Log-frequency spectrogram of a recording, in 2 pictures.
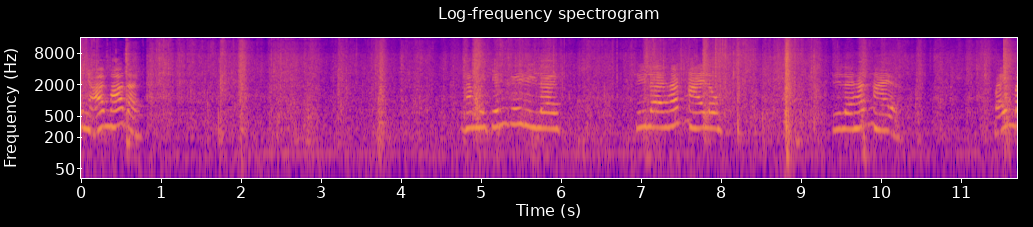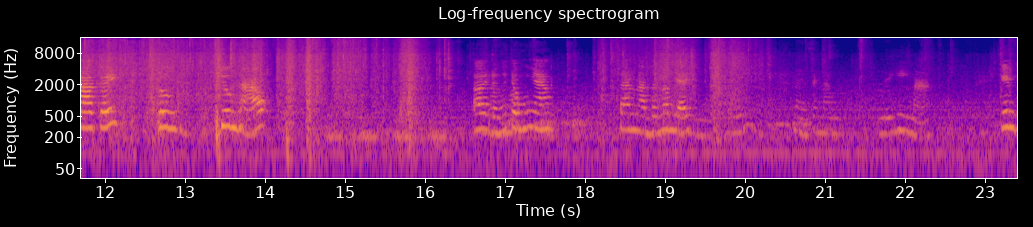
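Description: Plastic-wrapped clothes rustle and crinkle as they are handled.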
